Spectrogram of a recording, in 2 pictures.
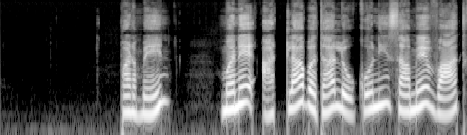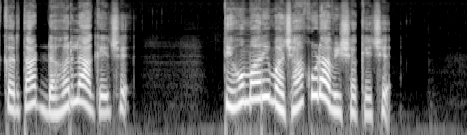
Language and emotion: Gujarati, fearful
